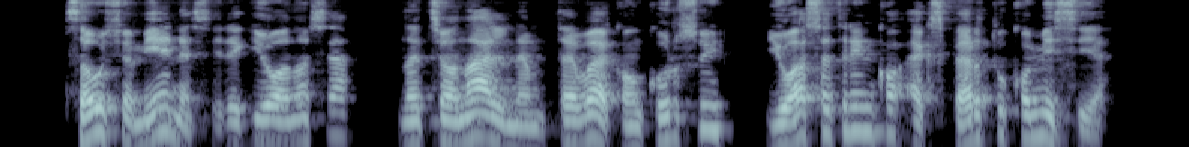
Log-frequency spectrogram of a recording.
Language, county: Lithuanian, Kaunas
